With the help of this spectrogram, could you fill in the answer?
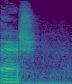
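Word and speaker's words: Æ: This is supposed to be pronounced Ash.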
